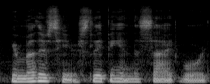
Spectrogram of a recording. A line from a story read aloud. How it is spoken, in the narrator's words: said the nurse kindly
